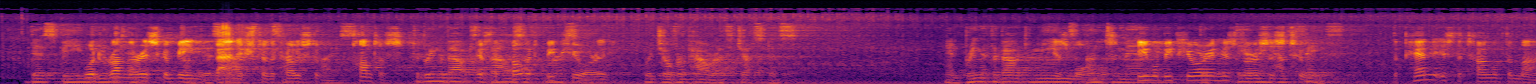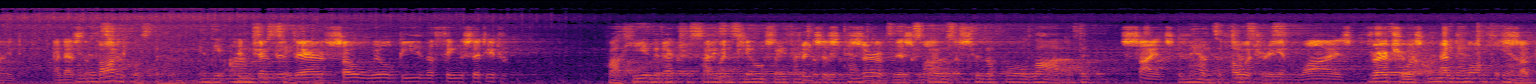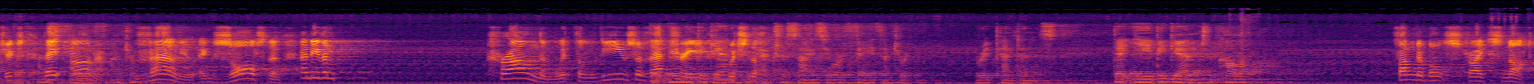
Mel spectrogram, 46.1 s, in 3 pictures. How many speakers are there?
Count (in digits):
2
